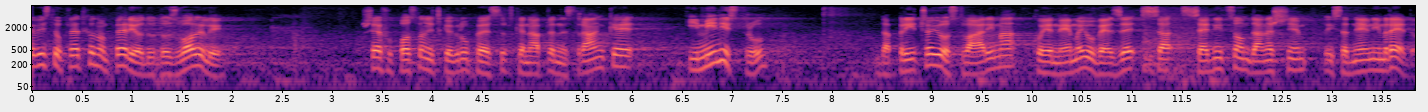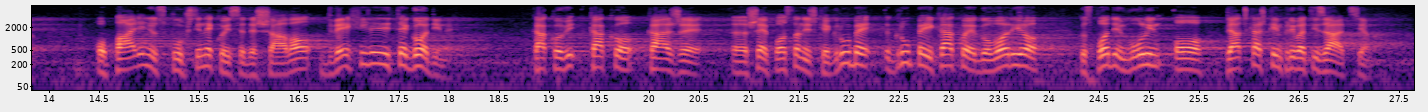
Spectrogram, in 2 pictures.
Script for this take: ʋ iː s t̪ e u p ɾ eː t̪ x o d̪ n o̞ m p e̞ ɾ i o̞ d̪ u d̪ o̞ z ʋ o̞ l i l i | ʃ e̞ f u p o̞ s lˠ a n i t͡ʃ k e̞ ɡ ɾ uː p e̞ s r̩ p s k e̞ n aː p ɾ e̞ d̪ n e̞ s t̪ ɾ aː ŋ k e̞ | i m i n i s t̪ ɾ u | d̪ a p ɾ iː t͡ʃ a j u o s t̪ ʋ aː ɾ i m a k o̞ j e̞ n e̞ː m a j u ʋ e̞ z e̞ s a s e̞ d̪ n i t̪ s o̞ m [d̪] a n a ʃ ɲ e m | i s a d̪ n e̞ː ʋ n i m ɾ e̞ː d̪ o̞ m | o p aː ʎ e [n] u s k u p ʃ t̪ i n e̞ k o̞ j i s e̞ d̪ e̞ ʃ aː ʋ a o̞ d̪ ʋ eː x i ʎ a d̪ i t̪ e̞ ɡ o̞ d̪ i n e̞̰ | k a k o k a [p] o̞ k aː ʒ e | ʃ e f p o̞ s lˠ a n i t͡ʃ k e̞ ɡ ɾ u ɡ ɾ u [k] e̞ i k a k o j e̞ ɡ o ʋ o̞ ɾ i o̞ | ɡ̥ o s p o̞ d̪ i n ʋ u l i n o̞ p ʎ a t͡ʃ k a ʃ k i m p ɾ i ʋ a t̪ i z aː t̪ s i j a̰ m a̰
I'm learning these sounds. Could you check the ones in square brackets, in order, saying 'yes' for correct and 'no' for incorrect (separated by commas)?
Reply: yes, no, no, no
